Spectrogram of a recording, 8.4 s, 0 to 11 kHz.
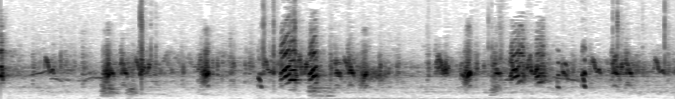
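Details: Osprey at a ranch nest on an evening in July 2018, as a headless fish arrives: dense, high whistled chirps and short rising squeals, overlapping and repeated almost continuously, with a faint low hum underneath.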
